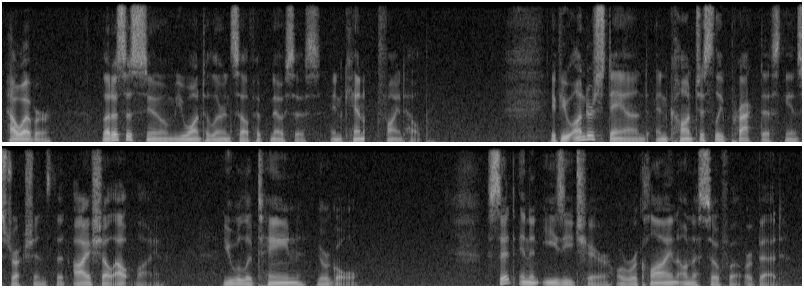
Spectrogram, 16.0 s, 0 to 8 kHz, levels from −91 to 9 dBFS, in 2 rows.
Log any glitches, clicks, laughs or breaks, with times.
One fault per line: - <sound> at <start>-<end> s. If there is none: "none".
- dropout at 3.6-3.8 s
